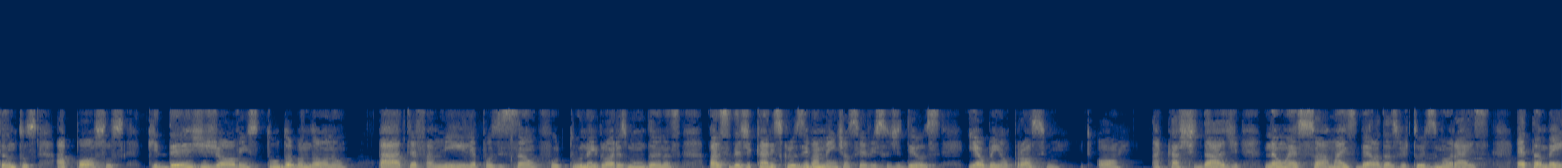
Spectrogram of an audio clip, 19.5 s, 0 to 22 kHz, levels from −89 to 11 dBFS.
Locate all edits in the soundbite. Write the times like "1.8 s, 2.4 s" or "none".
none

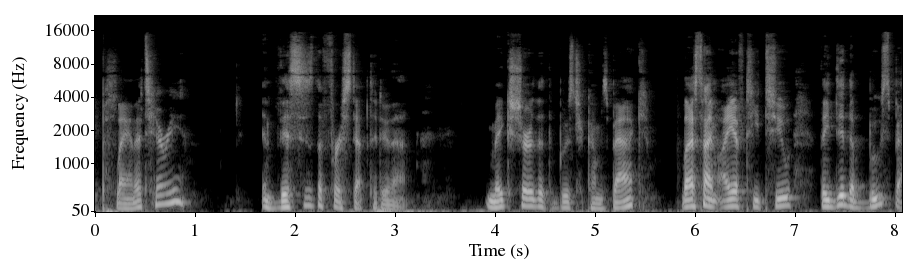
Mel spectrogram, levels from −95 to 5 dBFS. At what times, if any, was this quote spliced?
5.8 s

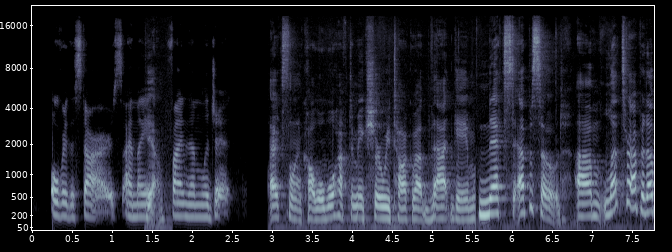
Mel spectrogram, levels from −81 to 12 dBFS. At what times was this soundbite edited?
2.9 s, 5.5 s

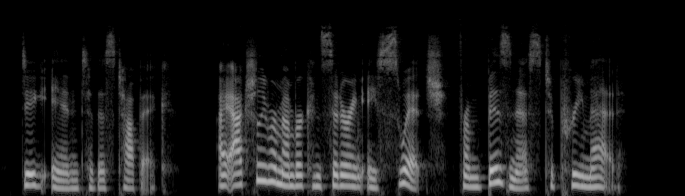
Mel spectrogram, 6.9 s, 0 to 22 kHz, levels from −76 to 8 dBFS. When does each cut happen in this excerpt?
2.0 s

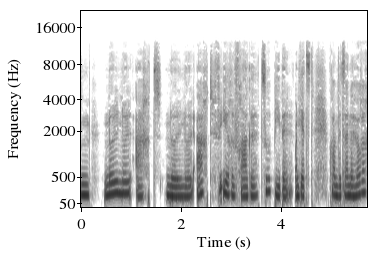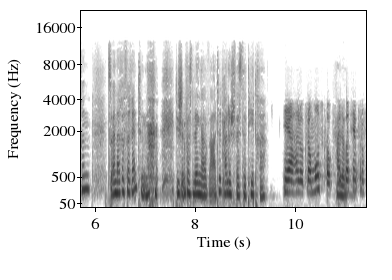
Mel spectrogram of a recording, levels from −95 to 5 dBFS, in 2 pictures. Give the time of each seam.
8.5 s, 10.2 s

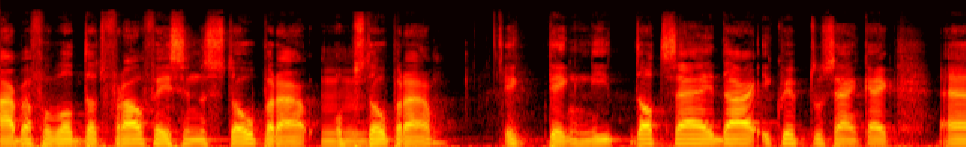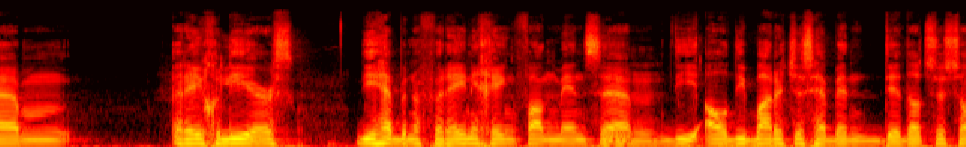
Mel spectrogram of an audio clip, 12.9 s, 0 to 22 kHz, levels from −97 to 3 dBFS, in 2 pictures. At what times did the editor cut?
none

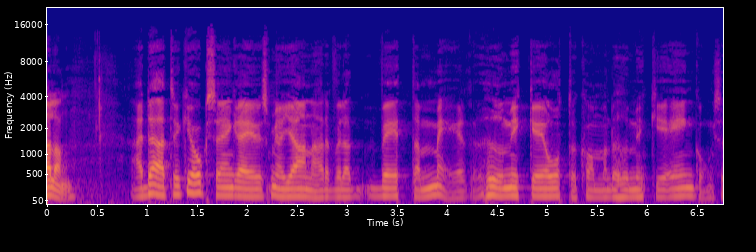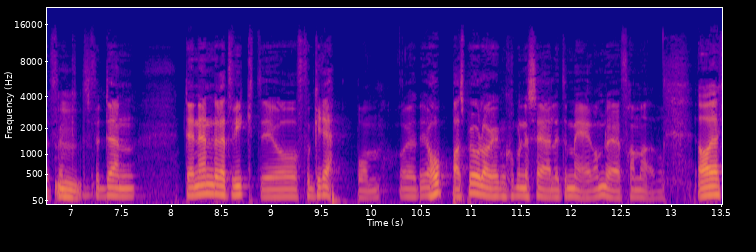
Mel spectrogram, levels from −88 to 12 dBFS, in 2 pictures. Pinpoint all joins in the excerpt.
10.5 s

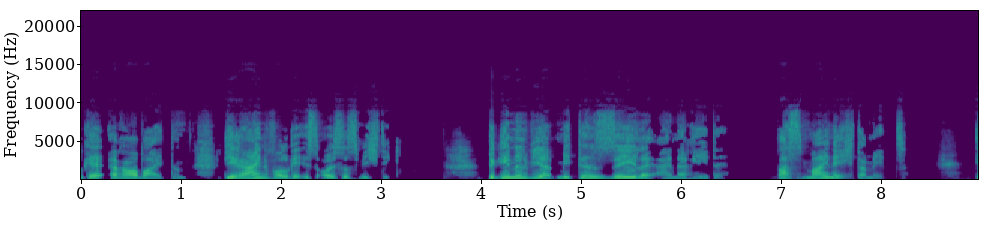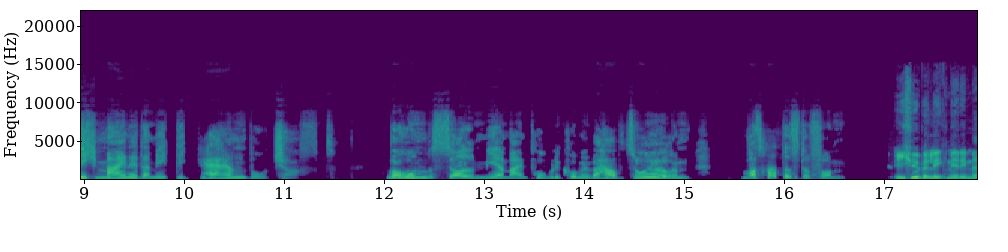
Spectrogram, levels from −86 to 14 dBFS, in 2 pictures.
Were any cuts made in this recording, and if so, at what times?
none

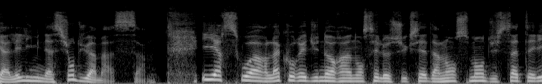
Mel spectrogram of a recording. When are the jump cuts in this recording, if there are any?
none

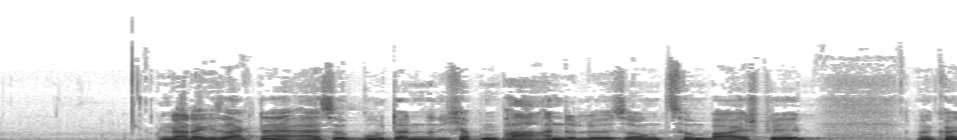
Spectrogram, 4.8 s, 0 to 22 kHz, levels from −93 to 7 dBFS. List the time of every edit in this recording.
none

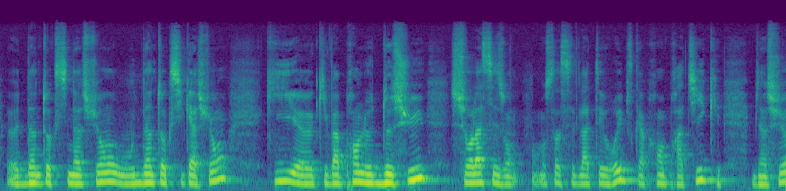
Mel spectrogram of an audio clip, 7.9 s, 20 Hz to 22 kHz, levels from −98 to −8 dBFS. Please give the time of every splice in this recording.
5.3 s

